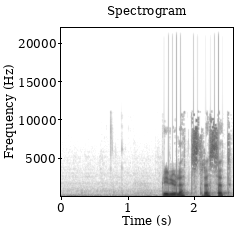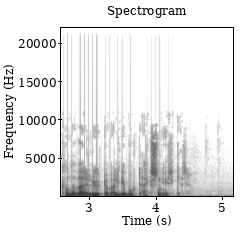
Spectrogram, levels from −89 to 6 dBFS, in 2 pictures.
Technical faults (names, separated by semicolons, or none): MP3 compression; periodic USB or driver dropouts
